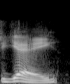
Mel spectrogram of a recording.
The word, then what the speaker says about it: YEA: Now, it's pronounced Yay, but it's spelled Yay as in Y-E-A camp, correct? – That's right.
